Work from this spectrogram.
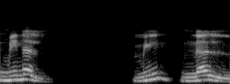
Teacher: we join with the lam. Alif is not being pronounced. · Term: Hamzatul Wasl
